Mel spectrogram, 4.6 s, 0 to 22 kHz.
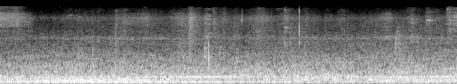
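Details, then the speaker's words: Vintage Lakewood S-223 box fan with a Westinghouse motor: steady motor hum with a coarse buzzing rattle that suddenly started. Something is vibrating, cause not traced. "something is vibrating I'm not sure what that is whatever that sound is it's making right now it just started happening"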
